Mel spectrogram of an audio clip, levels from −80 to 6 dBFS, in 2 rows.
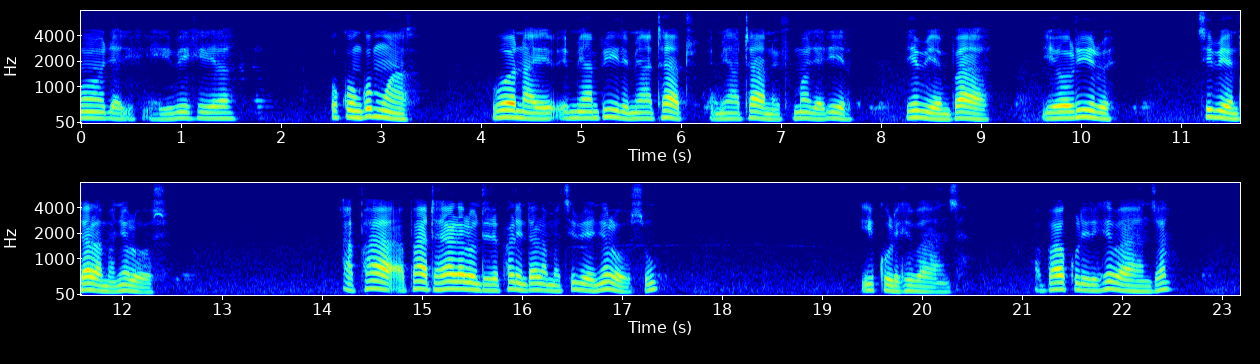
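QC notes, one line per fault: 0.62–1.91 s, 6.01–6.41 s, 8.0–10.66 s, 12.56–12.6 s: echo leak. The far-end echo canceller likely let loudspeaker pickup through, so a faint copy trails the speech by 231 ms, roughly 25 to 35 dB down.
3.48–3.59 s, 7.77–10.51 s: background gated by the echo canceller. The canceller ducked the microphone while the loudspeaker played, so the room sound dips by about 6 dB, then by up to about 8 dB, for roughly 0.6 s in total.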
